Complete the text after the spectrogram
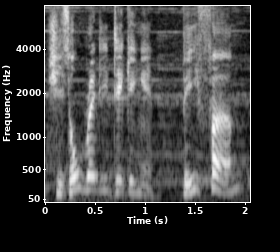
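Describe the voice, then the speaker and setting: A scholarly necromancer in a fantasy video game, played by a man. He is courteous and eager, with formal, theatrical phrasing and music clearly behind him. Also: a little high, normal speed, lightly acted. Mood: focused, urgent. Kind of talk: dramatic game acting.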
